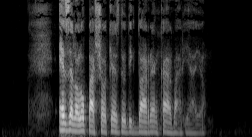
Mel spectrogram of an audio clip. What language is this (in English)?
Hungarian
